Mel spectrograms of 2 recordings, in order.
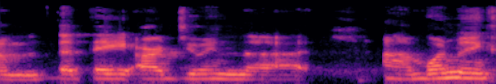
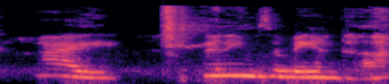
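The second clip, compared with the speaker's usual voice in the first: put-on eager, high little-kid voice, like a small child; 6 semitones higher than usual. Retelling going up to someone at Starbucks: retelling own greeting like a little kid. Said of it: "I went up to her like I was, like, a little kid".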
